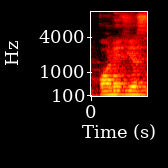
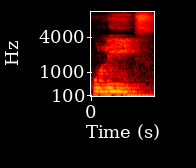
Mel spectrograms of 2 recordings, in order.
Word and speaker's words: colleague: इसका प्रोनाउंसिएशन थोड़ा ध्यान दें, कॉलेजियस नहीं बोलेंगे, इसको क्या बोलते हैं, कुलीग्स।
